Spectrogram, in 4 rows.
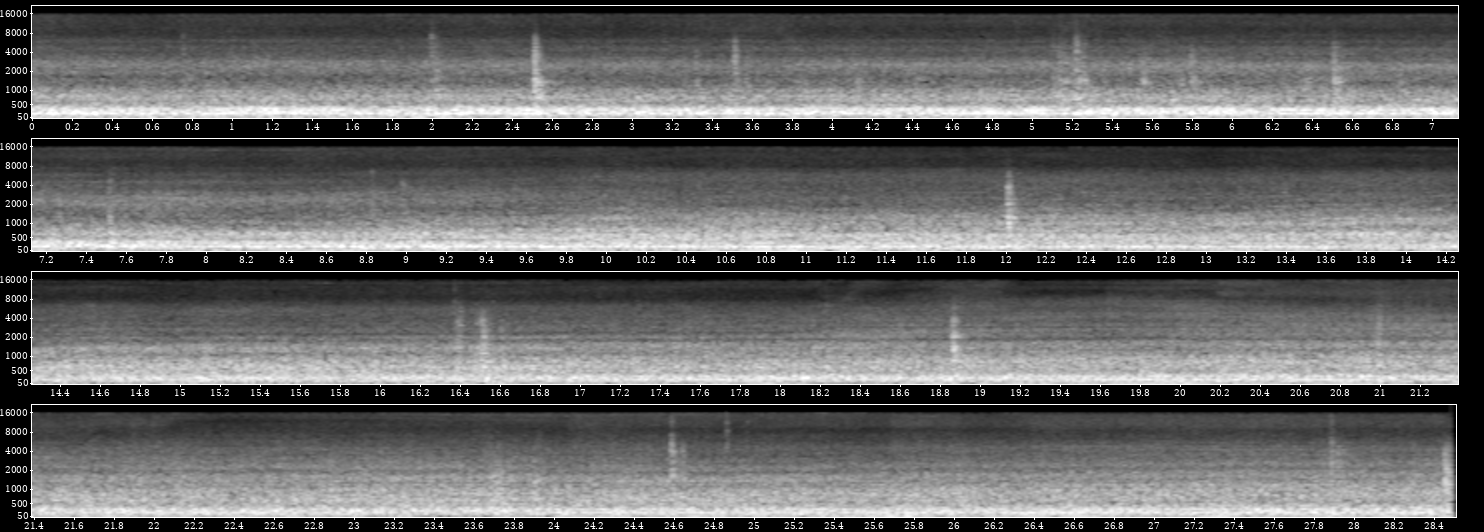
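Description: JCB 3DX Super backhoe loader's diesel engine running steadily while it digs, with a few faint sharp clicks along the way.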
